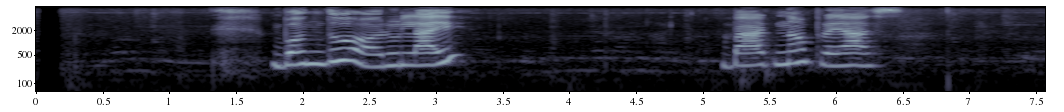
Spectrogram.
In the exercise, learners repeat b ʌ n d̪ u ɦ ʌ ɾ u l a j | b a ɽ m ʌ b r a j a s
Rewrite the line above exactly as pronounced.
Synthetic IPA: b ʌ n d̪ u ɦ ʌ ɾ u l a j | b a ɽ n ʌ p r ʌ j a s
